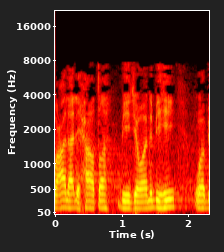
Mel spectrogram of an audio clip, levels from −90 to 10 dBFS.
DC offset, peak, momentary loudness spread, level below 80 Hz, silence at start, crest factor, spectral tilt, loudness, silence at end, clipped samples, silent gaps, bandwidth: under 0.1%; -4 dBFS; 6 LU; -52 dBFS; 0 s; 14 dB; -6.5 dB/octave; -18 LUFS; 0 s; under 0.1%; none; 8 kHz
